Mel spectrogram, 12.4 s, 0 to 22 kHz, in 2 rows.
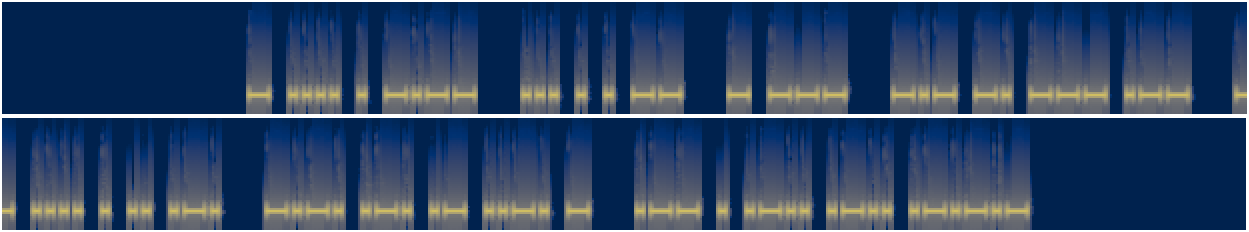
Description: Morse code, heard as a keyed tone, about 34 wpm, 700 Hz. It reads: THEY SEEM TO KNOW THEIR CRAFT WELL.
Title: Sentences from Top 1000 Words - Review Part 6 - 35wpm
